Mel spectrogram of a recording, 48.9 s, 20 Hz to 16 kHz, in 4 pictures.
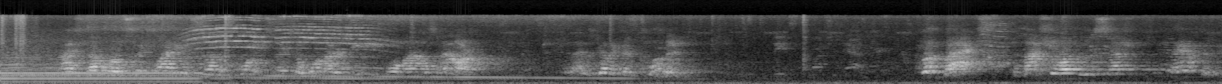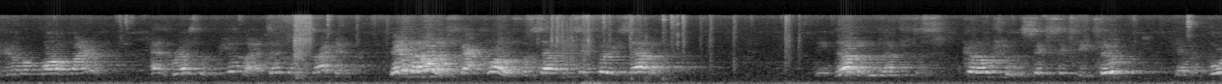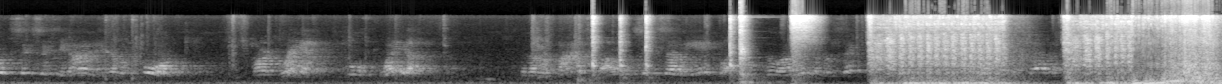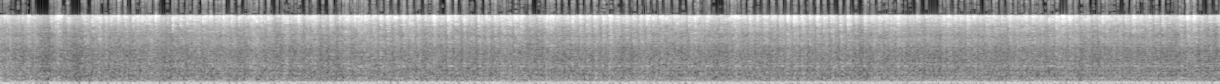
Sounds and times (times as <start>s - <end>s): Car: 0.0s - 9.0s, 31.8s - 48.8s
Speech: 0.6s - 4.9s, 5.5s - 7.1s, 7.7s - 19.1s, 20.4s - 26.4s, 27.0s - 29.0s, 29.6s - 33.2s, 34.3s - 35.2s.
